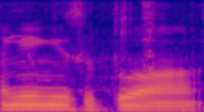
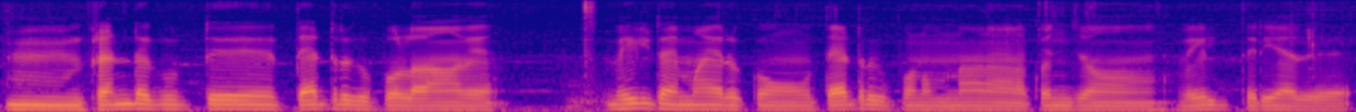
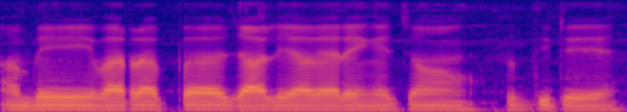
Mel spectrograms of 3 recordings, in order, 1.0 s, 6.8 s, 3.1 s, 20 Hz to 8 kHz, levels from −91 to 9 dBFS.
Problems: none marked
